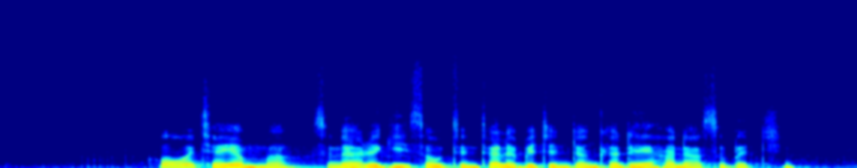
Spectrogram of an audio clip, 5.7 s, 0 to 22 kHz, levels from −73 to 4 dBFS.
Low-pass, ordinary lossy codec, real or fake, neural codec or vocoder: 19.8 kHz; none; fake; autoencoder, 48 kHz, 128 numbers a frame, DAC-VAE, trained on Japanese speech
